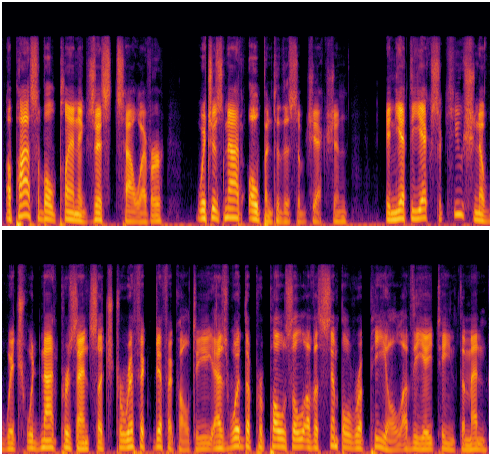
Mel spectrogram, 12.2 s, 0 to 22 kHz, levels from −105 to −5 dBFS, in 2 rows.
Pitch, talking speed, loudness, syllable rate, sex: 110 Hz, 175 wpm, -23 LUFS, 5.4 syllables/s, male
